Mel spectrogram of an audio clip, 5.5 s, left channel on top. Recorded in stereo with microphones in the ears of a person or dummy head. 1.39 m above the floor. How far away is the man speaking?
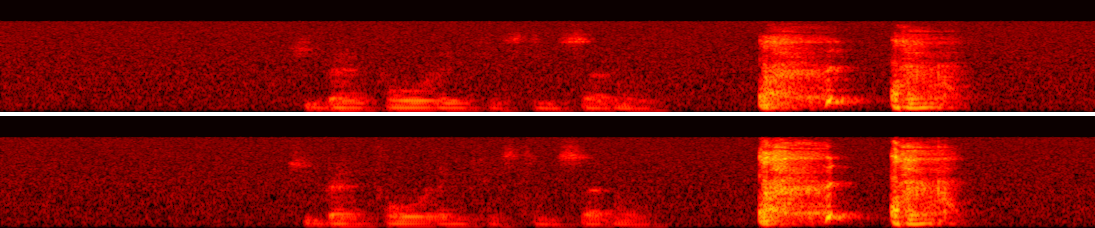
About 2.5 m.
